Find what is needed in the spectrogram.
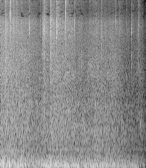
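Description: Interior noise of a moving London bus: a steady low rumble from the drivetrain and road, with a few faint clicks and rattles.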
